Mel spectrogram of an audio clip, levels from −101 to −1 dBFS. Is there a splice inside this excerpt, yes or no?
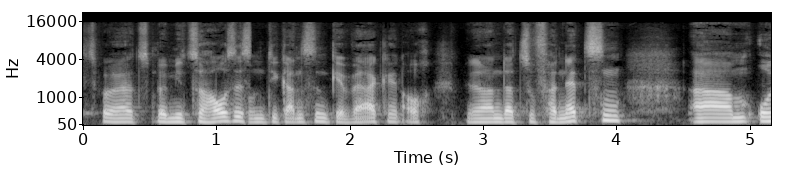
yes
